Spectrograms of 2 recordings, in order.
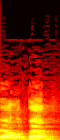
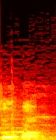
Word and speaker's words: Obama: name Barack Obama although they wouldn't say it right and they' call me Alabama or they'd call me your mama and I'd have to explain i' have to explain my name's Obama and my father was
